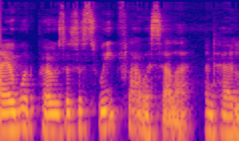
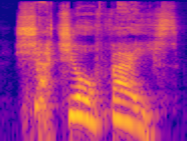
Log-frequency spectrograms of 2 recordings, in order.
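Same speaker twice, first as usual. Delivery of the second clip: slow menacing hissed threat; 7 semitones higher, much slower than usual. A narrator's reading. Unseen gang member threatening Elsie, slow hiss. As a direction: spit it out slowly. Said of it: "hissed an unseen voice".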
